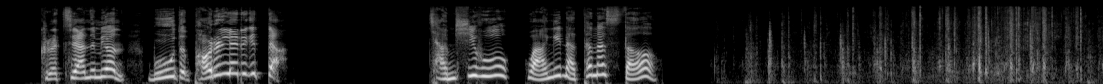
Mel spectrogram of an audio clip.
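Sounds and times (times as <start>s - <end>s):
horse hooves clip-clopping: 7.1s - 11.0s.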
